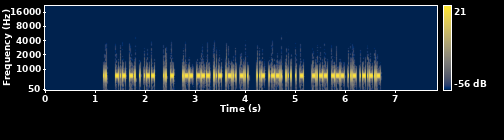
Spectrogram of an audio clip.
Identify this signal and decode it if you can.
Morse code, heard as a keyed tone, about 50 wpm, 700 Hz. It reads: I KNEW IT WOULD UPSET YOU.
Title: Sentences from Top 1000 Words - Review Part 5 - 50wpm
